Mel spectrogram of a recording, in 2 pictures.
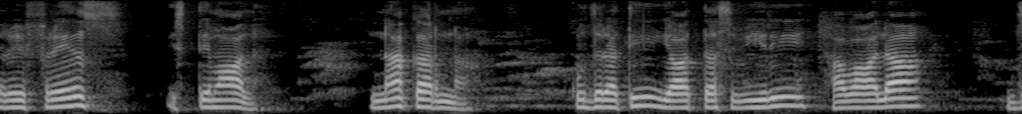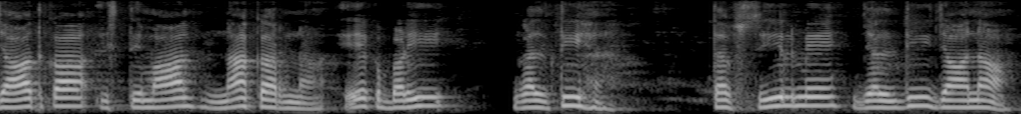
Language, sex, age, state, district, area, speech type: Urdu, female, 45-60, Bihar, Gaya, urban, spontaneous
